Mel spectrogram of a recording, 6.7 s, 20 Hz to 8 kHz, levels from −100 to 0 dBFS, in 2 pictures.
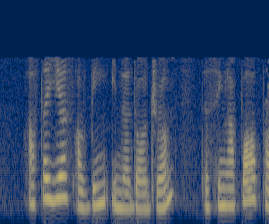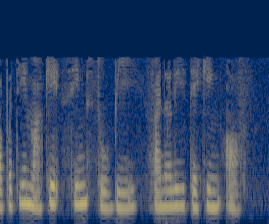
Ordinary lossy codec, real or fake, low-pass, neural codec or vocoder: AAC, 16 kbps; real; 7.2 kHz; none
